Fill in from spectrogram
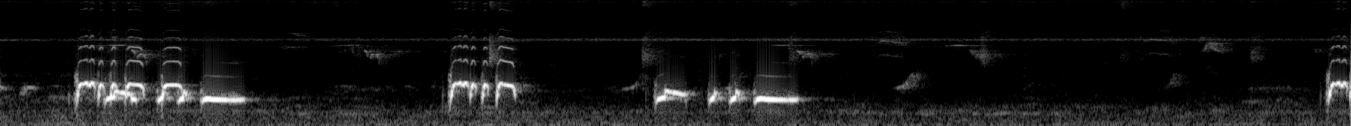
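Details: Zebra dove song played to lure and stimulate zebra doves: three separate phrases of rapid, clipped cooing notes, each about a second long and spaced two to three seconds apart, over a quiet background.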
